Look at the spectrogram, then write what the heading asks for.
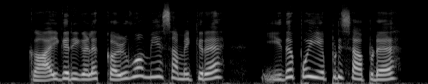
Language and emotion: Tamil, disgusted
